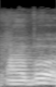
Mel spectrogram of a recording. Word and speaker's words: Ahava: Ahava is only the way Ashkenazim pronounce it, but it's written Aleph Hey Vav Aleph, not with a vase.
